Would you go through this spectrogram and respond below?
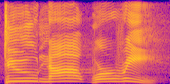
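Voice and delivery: slow it down, do not worry; slow, earnest plea; Jesus speaking gently. Retold or imitated. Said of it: "He's like".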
